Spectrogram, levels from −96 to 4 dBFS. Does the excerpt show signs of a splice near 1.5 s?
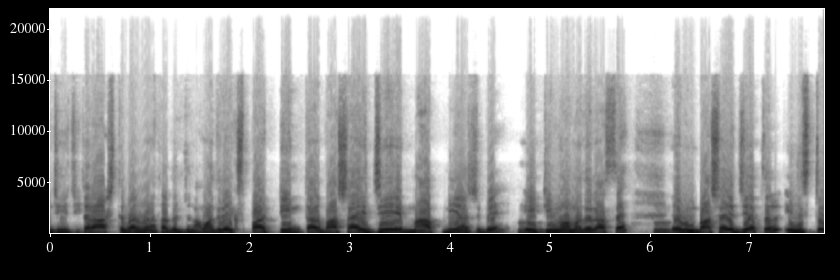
yes; 1 cut; at 1.5 s

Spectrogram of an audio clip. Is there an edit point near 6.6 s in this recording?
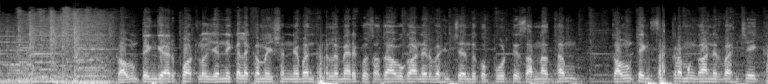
no; 1 cut; at 1.1 s

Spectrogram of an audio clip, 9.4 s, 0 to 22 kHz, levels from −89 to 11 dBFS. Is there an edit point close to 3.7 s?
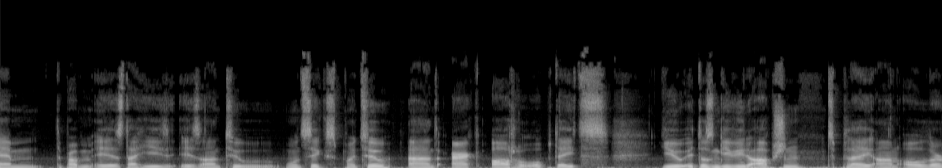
no; 1 cut; at 8.3 s

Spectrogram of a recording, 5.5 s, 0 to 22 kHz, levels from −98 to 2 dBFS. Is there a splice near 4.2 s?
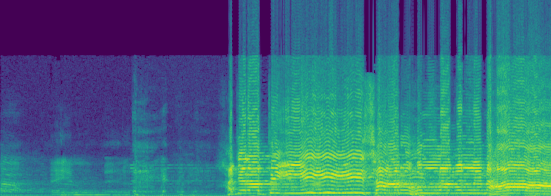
no; 1 cut; at 1.3 s

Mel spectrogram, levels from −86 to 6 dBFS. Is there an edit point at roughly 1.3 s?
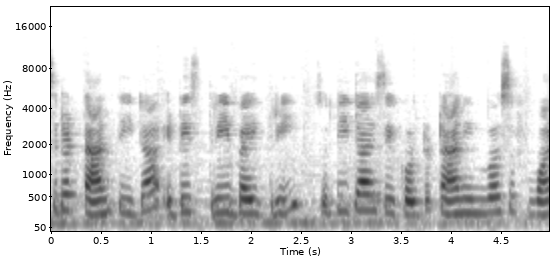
no; 1 cut; at 2.6 s

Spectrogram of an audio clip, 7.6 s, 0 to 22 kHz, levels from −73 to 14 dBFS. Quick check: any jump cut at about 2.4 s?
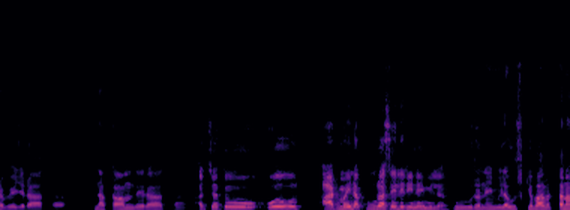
no; 0 cuts

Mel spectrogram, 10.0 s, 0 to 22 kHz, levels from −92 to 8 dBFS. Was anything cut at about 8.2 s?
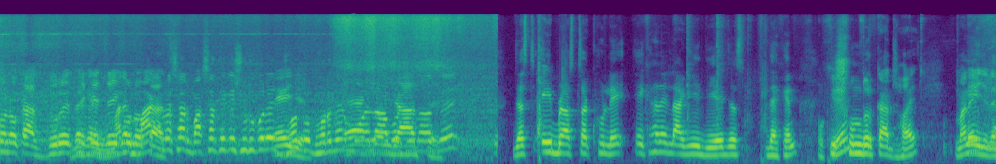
no; 1 cut; at 4.9 s

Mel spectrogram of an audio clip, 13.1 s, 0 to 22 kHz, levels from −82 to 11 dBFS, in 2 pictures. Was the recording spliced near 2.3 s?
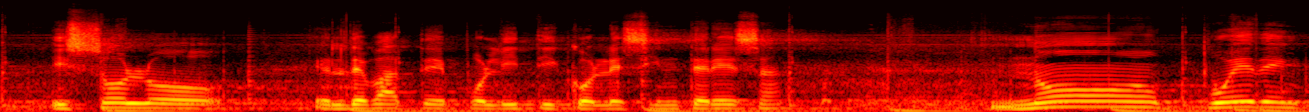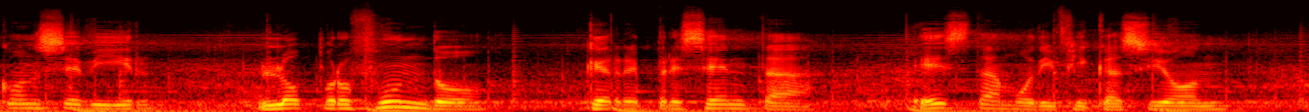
no; 0 cuts

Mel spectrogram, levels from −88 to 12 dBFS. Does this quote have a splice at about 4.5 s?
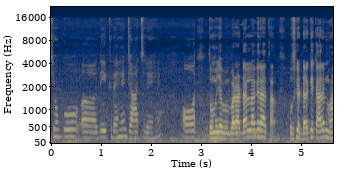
no; 1 cut; at 2.9 s

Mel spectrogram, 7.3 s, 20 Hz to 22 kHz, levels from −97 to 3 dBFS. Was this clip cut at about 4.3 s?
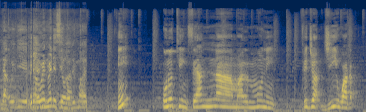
no; 1 cut; at 1.7 s

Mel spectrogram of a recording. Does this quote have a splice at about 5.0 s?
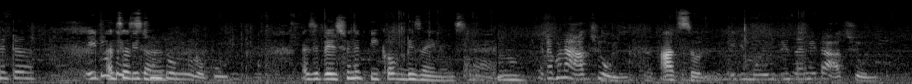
yes; 1 cut; at 5.0 s

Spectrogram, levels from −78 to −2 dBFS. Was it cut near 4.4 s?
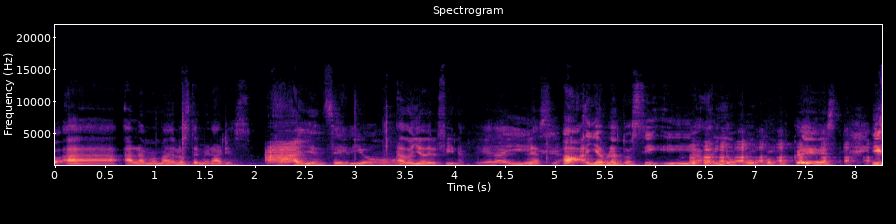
yes; 1 cut; at 4.4 s

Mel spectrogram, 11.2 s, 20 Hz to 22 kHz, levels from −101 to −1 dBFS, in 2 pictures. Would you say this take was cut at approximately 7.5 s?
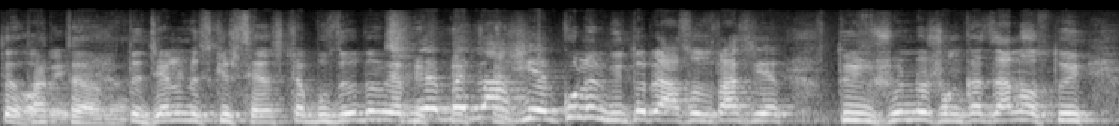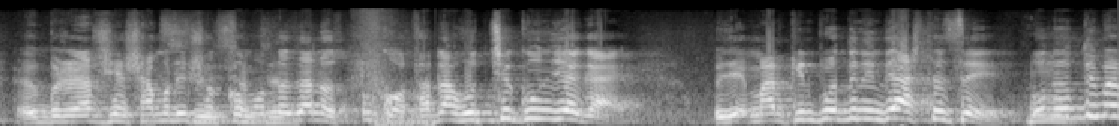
yes; 1 cut; at 7.5 s

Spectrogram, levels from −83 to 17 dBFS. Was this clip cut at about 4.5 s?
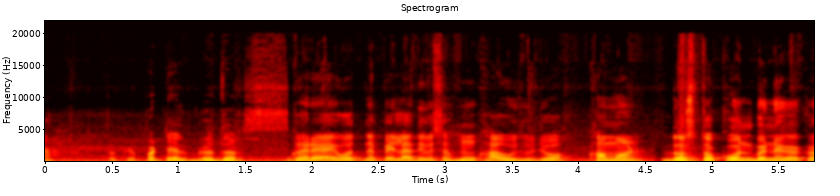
yes; 2 cuts; at 1.8 s, 4.5 s

